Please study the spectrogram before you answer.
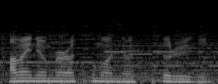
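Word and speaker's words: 天叢雲剣: They're all inspired by Japan's imperial regalia, which I had the lovely Ryu read the pronunciations for. Reflector, Yata no Kagami. Rosary, Yasakani no Magatama. Glaive, Ame no Murakumo no Furugi.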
